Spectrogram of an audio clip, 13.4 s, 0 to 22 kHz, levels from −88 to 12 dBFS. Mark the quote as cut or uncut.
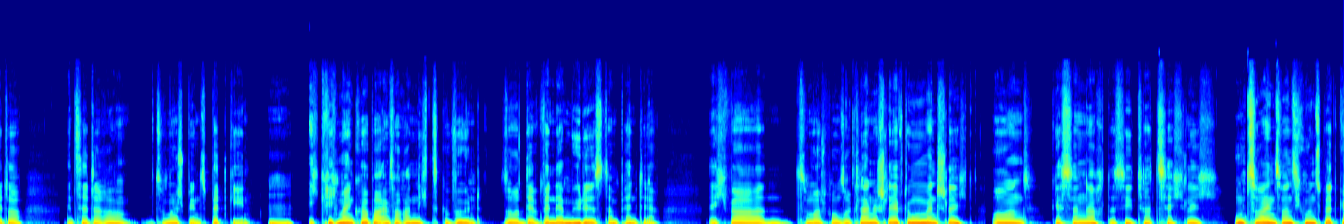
uncut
